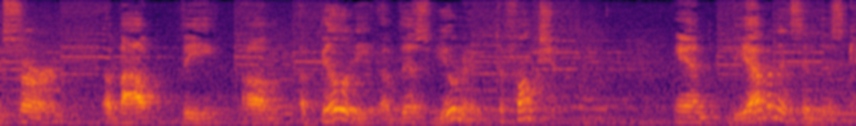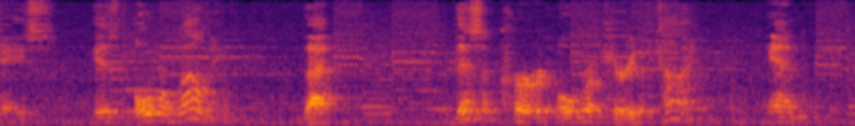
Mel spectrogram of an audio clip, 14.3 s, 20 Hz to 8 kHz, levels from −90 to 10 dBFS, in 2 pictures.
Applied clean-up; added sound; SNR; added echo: none; Electric guitar; 16 dB; none.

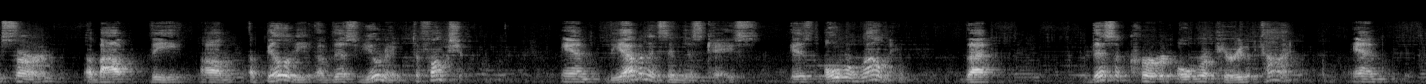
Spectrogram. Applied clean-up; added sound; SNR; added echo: neural separator model SepFormer DNS4.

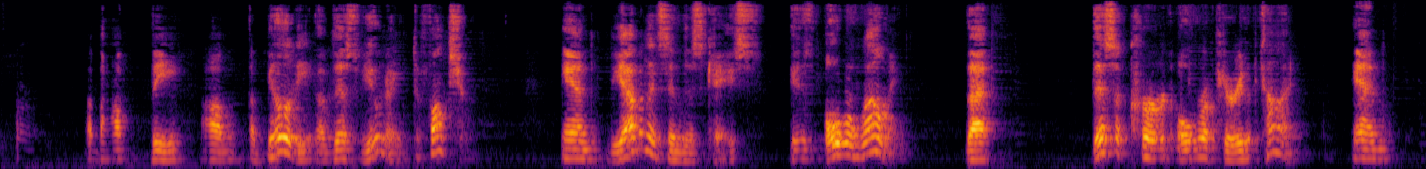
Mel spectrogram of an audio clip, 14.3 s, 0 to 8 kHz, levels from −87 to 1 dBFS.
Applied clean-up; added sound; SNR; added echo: neural mask model DeepFilterNet 3.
